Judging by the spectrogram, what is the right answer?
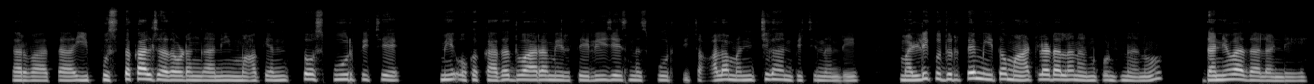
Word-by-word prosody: తర్వాత 185 -1 -2 0.3
ఈ - - +2 0.2
పుస్తకాలు 235 +4 +5
చదవడం 195 -1 +3
గానీ 190 +1 0 0.2
మాకు 180 0 -5
ఎంతో 195 +5 -1
స్ఫూర్తి 225 -1 -3
ఇచ్చే 215 +1 -3 0.5
మీ 220 - +3
ఒక 210 - -4
కథ 190 +2 0 0.2
ద్వారా 210 -1 +3
మీరు 190 -2 -2
తెలియజేసిన 205 +1 -1
స్ఫూర్తి 200 -2 -8
చాలా 195 +5 -1
మంచిగా 210 +4 -1
అనిపించిందండి. 190 -2 -4 0.5
మళ్ళీ 205 +6 +4
కుదిరితే 240 +2 +4
మీతో 230 +2 +1
మాట్లాడాలని 215 0 +2
అనుకుంటున్నాను. 190 -1 -3 0.6
ధన్యవాదాలండీ. 190 -6 +2
200 Hz, 115 wpm, -23 LUFS, 190-215 Hz, 0.6 s, పుస్తకాలు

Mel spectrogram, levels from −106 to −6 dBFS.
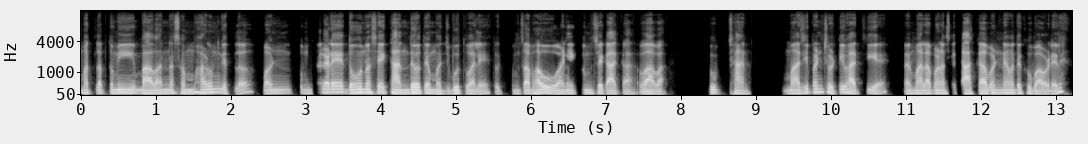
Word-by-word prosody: मतलब 115 +1 -2
तुम्ही 120 +1 +2
बाबांना 110 +2 +2
सांभाळून 120 +3 +1
घेतलं 120 +2 -3 0.2
पण 120 +1 -2
तुमच्याकडे 135 +3 +1
2 125 +1 +3
असे 125 +1 +2
खांदे 115 0 +4
होते 125 0 +4
मजबूत 105 +3 -1
वाले 100 0 -1
एक 120 - -7
तुमचा 110 +3 -3
भाऊ 115 -1 +4
आणि 105 +1 0
तुमचे 110 0 -3
काका. 100 -4 -1
वाह! 95 +1 +2
वाह! 90 -1 -3 0.6
खूप 120 -2 -2 0.2
छान! 100 -5 -1 0.6
माझी 115 +4 +1
पण 140 +1 0
छोटी 130 -1 +1
भाची 110 -2 +1
आहे 100 - -5 0.3
तर 105 - -2
मला 110 0 +1
पण 115 0 0
असे 115 +1 -4
काका 100 +2 +2
बनण्यामध्ये 110 0 0
खूप 110 -3 -1
आवडेल. 95 - 0
115 Hz, 165 wpm, -23 LUFS, 105-120 Hz, 0.6 s, खांदे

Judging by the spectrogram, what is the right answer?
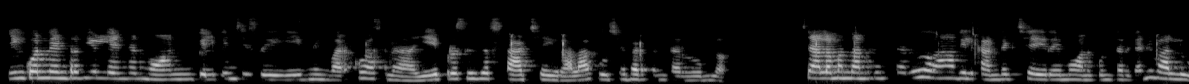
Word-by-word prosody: ఇంకొన్ని 300 +1 +4
ఇంటర్‌వ్యూ‌ళ్లు 290 0 -1
ఏంటంటే 265 0 -8
morning 230 +1 +1
పిలిపించేసి 265 - -3 0.3
evening 235 - -6
వరకు 200 +7 -3
అసలా 220 -7 -5 0.3
ఏ - - +3
ప్రొసిజర్ 265 0 +1
స్టార్ట్ 220 -2 +4
చెయ్యరు, 205 -3 0
అలా 210 +3 +4
కూర్చోబెడతుంటారు 225 -3 -2
రూమ్‌లో. 195 +1 -8 0.8
చాలామంది 285 -1 +5
అనుకుంటారు 280 +2 -6 0.2
"ఆ! - - +4 0.2
వీళ్ళు 270 -1 -3
కండక్ట్ 235 +1 -4
చేయరేమో 225 -2 0
అనుకుంటారు. 215 0 -7
కానీ, 255 +9 -5
వాళ్ళు 250 -4 +4
240 Hz, 120 wpm, -24 LUFS, 225-280 Hz, 0.8 s, చాలామంది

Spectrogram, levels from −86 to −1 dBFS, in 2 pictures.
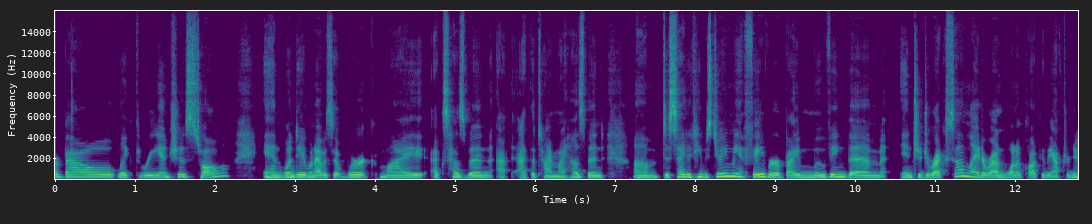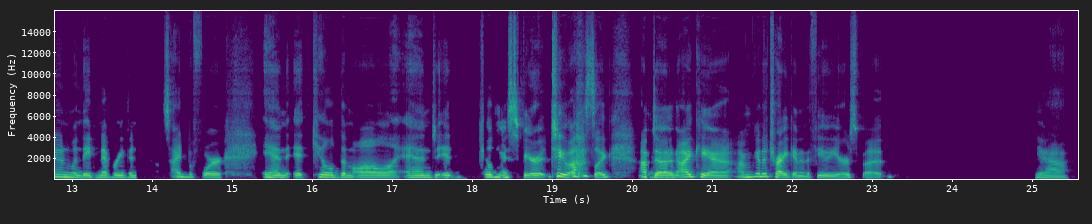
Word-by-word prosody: about 225 0 -1
like 195 -2 -1
3 195 0 -1
inches 225 +2 -2
tall 230 +11 -1 0.4
and 200 -2 +1
one 210 -1 +4
day 210 0 +5
when 205 -1 0
I 185 - +2
was 190 +2 -4
at 205 - -3
work, 210 -1 0
my 170 -4 -2
ex-husband 185 -2 -2
at - - -10
at 170 +1 -7
the 175 - -4
time, 155 -2 -4
my 140 0 -4
husband, 170 -3 -1 0.4
um, 170 -2 -1
decided 230 +2 +2
he 240 - +4
was 210 -2 -1
doing 275 +4 +6
me 275 -3 +7
a 225 - -1
favor 225 -5 +4
by 170 -1 -1
moving 210 +5 +1
them 175 -2 0 0.2
into 195 +3 -1
direct 180 -3 0
sunlight 285 -7 +2
around 185 0 0
1:00 180 0 -4
in 200 - -5
the 170 - -3
afternoon 205 +8 0
when 195 -3 0
they'd 170 0 -1
never 180 0 -1
even 175 0 -1
been - - -6 0.3
outside 235 - -4
before 180 -5 -2 0.5
and 195 -4 +1
it 185 - -2
killed 210 -5 0
them 180 -3 0
all 175 -1 -1 0.2
and 185 0 -2
it 195 -1 -1 0.4
killed 225 -1 +4
my 200 -2 +1
spirit 185 +1 +1
too. 255 -6 +7
I 285 -1 +5
was 315 -2 -1
like, 215 +5 0 0.3
"I'm 230 - +5
done, 175 -1 +4
I 230 +1 +5
can't, 185 -9 +1
I'm 225 +1 0
gonna 270 +1 +4
try 245 -8 +4
again 175 -1 -2
in 155 - -4
a - - -9
few 170 -3 -3
years," 180 +7 -4
but 290 -3 -8 1.9
Yeah. 160 -4 -7
195 Hz, 175 wpm, -21 LUFS, 175-220 Hz, 1.9 s, me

